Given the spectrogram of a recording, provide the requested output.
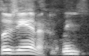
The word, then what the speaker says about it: Louisiana: with the Appalachian region if the way you're saying it creates unnecessary syllables you're saying it wrong that's everything yeah well you're saying I can't even say it right but it's Louisiana yeah it's Louisiana I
